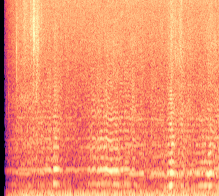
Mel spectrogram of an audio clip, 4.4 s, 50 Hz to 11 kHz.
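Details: German wasps (yellow jackets, Vespula germanica) filmed in slow motion at 500 fps with a Sony RX10 III camera; a steady, droning wing hum with a low tone that wavers slightly in pitch, over a soft low rumble.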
